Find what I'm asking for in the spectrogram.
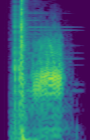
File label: target pop back up quack; Fluffy Arcade: Doubleup Ducks LuckyTap; Eyecon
